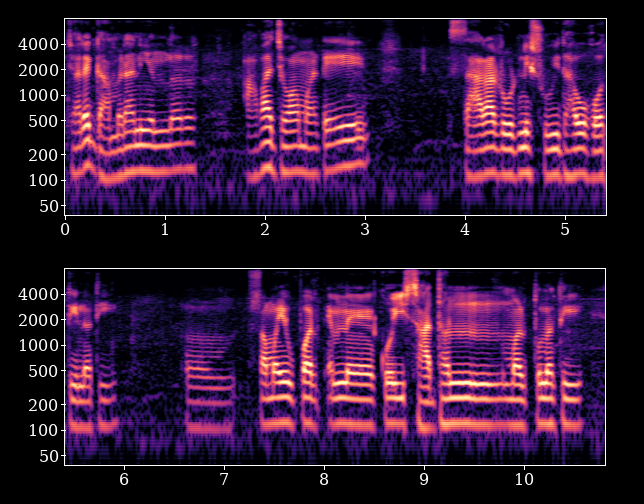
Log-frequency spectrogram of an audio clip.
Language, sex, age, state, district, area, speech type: Gujarati, male, 18-30, Gujarat, Narmada, rural, spontaneous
